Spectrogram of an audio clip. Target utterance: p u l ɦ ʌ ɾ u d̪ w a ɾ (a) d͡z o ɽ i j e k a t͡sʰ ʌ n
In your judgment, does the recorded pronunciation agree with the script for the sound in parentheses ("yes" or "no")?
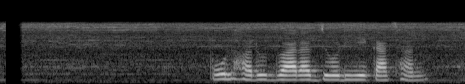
yes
